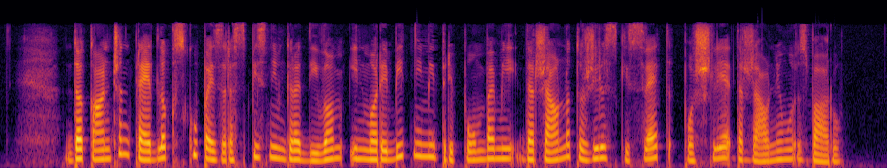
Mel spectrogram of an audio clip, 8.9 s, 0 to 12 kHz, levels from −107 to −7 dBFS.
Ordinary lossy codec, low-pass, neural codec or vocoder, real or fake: AAC, 48 kbps; 7.2 kHz; none; real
